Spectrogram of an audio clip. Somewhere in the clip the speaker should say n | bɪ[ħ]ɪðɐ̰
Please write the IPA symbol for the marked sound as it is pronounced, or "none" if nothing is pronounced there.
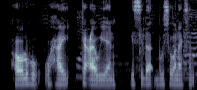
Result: s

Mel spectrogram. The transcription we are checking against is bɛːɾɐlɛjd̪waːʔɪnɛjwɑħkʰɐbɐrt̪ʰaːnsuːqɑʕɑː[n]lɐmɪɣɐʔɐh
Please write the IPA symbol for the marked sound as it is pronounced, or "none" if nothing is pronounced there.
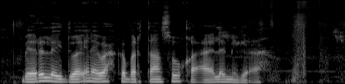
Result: none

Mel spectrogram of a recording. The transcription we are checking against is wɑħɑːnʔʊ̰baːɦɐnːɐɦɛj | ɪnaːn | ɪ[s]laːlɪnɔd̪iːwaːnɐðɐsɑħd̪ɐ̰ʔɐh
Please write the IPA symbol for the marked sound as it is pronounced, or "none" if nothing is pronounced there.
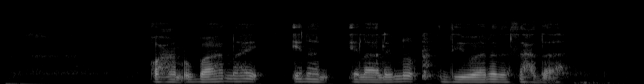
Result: none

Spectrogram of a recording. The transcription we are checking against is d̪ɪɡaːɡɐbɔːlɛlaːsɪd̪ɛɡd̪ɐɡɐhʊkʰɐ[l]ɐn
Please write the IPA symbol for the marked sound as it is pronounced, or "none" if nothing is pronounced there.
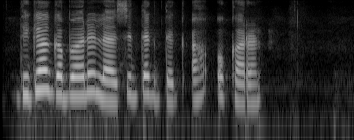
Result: ɾ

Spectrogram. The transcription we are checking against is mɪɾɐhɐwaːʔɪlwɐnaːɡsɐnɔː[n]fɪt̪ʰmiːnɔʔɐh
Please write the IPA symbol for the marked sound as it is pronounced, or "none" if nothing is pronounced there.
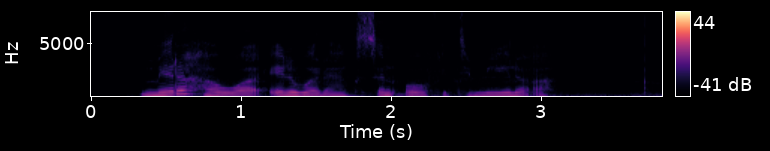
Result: none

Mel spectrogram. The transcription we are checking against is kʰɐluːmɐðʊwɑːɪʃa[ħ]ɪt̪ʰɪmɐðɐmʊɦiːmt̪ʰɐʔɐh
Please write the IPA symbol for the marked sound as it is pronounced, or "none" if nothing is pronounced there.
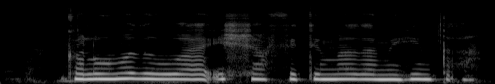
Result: f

